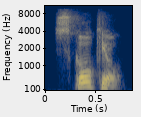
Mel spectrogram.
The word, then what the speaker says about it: Schuylkill: it last week but it's skull kill County and and I didn't realize there was ftic spelling right there when I was I was saying I don't know how you say it shill or what anyway skull kill county is how they say that I just want to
